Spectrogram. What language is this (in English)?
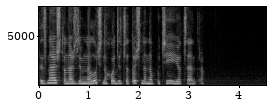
Russian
